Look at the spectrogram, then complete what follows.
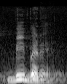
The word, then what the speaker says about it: vivere: bebíamos mucho, y luego que se pronunciaba igual vivere con V que vivere con B. Los italianos dirían vivere y vivere. Nosotros decimos vivere en los dos casos.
